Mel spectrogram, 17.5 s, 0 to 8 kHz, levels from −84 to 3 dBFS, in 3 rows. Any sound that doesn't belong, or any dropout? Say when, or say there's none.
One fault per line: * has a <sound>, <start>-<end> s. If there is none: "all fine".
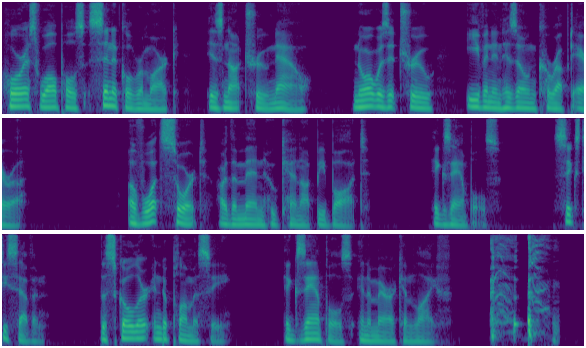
* has a cough, 16.5-17.2 s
